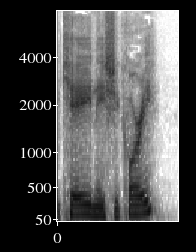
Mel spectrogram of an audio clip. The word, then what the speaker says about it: Kei Nishikori: Kei Nishikori.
